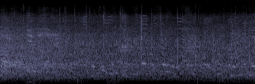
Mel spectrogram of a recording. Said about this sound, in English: And a terrible round of applause at the end. It's a trickle of applause. It sounds like when I'm pushing out last dregs of piss.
